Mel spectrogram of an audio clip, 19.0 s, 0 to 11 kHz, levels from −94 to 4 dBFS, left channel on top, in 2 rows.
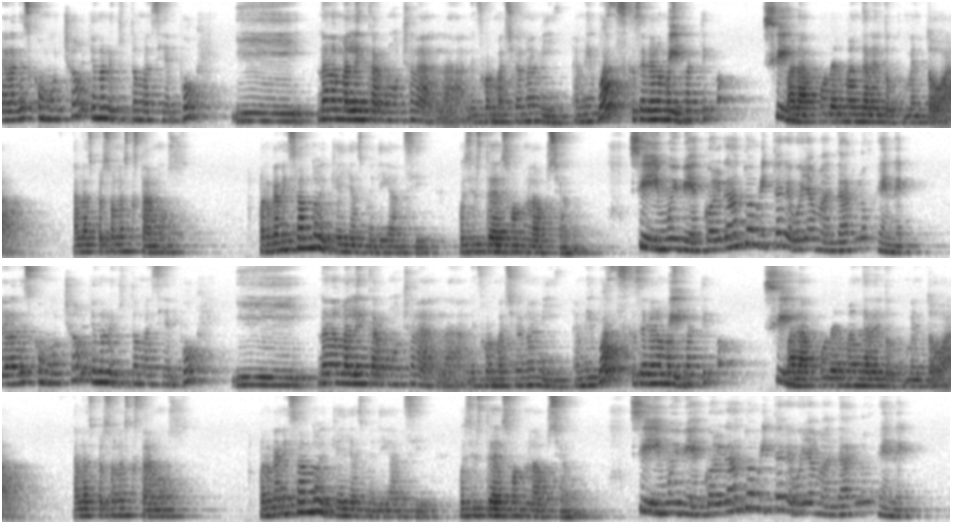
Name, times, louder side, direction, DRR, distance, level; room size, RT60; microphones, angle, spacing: voice 1, 0.0-1.9 2.3-6.9 7.8-9.6 10.2-11.2 12.1-13.7 14.1-15.3, left 1 dB, 35° left, 3 dB, 1.2 m, -22 dB
voice 2, 7.6-8.0 15.8-18.5, left 3 dB, 85° left, 6 dB, 0.7 m, -24 dB
6.5 x 4.7 x 4.9 m, 0.74 s
head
